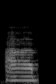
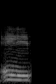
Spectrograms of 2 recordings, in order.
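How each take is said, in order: First: The letter name has a Spanish pronunciation. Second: The letter name has an English pronunciation. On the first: "And then in Spanish it's A" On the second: "Like we'll say A"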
